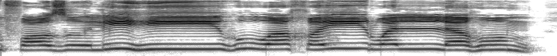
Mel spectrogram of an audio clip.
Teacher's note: यहाँ देखिए खैरुल, रा के पर तनवीन, तनवीन के बाद जो है लाम आ रहा है और लाम जो है रूफ यरमलून में से है, तो यहाँ पर इदगाम होगा, तो हम इसे बिना गुन्ने के पढ़ेंगे। ठीक है, हम यहाँ गुन्ना बिल्कुल नहीं करेंगे।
